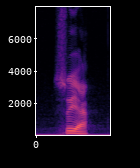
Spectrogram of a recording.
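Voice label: "suya", Nigerian Pidgin, male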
